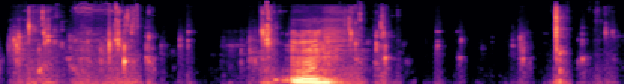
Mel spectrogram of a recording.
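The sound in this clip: Someone chews chocolate with an almond and soft fruit: a few crunchy bites and moist munching, a brief louder voiced hum in the middle, then sparse faint clicks.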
